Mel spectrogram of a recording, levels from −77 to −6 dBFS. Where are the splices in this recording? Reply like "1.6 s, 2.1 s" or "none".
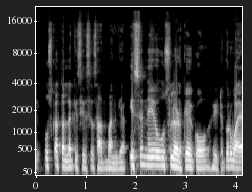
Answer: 1.8 s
